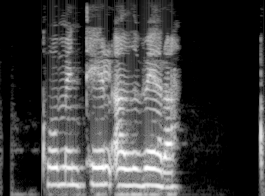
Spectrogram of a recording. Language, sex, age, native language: Icelandic, female, 8, Icelandic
